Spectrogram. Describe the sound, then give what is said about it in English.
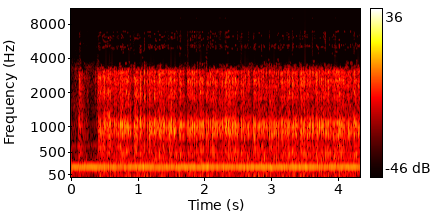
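A Geiger counter crackles with a rapid, dense stream of clicks that blur into a steady rasp, riding over a constant low electrical hum for the full few seconds, with no voices. “Unless this machine is busted, unless this Geiger counter has forgotten its multiplication table”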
